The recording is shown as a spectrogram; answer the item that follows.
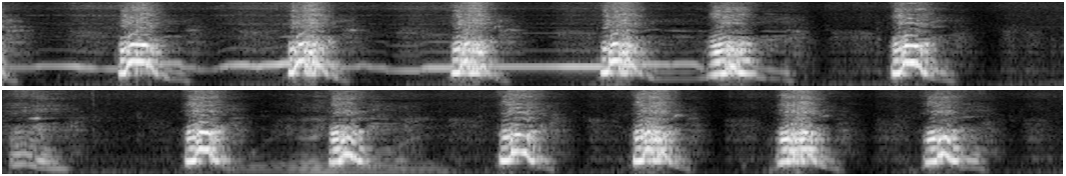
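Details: Alaskan Malamute singing: a run of short, bright yelping woo-barks about twice a second, some bending down in pitch, with a steady held tone sounding behind the first few calls.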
